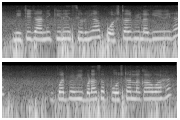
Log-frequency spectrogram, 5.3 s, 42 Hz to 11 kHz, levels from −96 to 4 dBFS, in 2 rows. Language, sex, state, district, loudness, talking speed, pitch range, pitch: Hindi, female, Bihar, Kishanganj, -16 LUFS, 195 wpm, 275-290 Hz, 285 Hz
